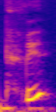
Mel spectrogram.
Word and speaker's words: plus: un exemple alsace strasbourg le mot plus se prononce plus sans le s quand c'est un mot négatif je ne le vois plus ou quand il est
